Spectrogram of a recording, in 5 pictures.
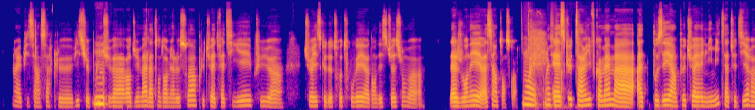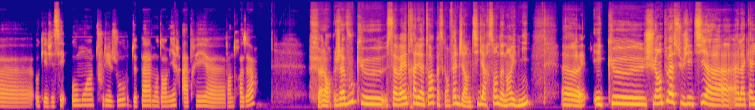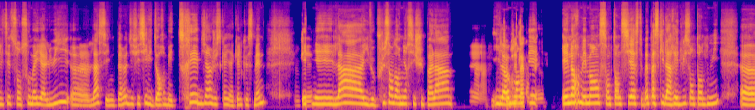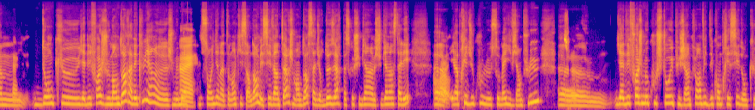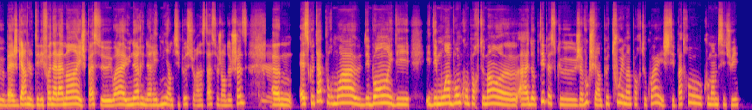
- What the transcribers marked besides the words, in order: alarm; scoff; stressed: "très"
- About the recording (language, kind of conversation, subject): French, advice, Pourquoi ai-je du mal à instaurer une routine de sommeil régulière ?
